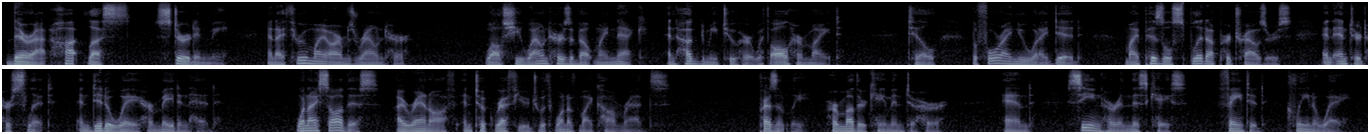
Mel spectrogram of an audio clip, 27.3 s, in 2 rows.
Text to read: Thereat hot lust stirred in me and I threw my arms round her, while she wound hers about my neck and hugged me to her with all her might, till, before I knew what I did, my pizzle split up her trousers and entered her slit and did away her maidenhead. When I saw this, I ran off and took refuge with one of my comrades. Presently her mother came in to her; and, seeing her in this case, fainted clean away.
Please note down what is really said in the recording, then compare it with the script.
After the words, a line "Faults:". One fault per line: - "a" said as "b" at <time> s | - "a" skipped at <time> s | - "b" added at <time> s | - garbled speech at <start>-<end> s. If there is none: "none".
Thereat hot lust stirred in me and I threw my arms round her, while she wound hers about my neck and hugged me to her with all her might, till, before I knew what I did, my pizzle split up her trousers and entered her slit and did away her maidenhead. When I saw this, I ran off and took refuge with one of my comrades. Presently her mother came in to her; and, seeing her in this case, fainted clean away.
Faults:
none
